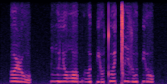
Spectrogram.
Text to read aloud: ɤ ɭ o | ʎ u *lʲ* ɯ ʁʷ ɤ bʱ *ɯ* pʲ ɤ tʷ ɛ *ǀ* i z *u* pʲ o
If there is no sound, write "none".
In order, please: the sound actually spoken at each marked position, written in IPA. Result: lʲ, ɤ, ǀ, u

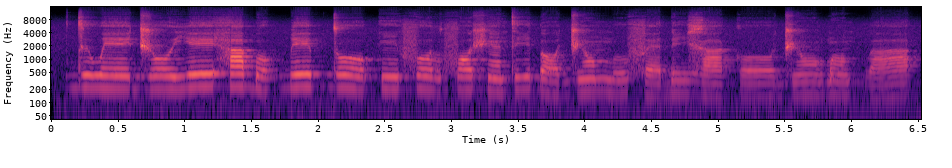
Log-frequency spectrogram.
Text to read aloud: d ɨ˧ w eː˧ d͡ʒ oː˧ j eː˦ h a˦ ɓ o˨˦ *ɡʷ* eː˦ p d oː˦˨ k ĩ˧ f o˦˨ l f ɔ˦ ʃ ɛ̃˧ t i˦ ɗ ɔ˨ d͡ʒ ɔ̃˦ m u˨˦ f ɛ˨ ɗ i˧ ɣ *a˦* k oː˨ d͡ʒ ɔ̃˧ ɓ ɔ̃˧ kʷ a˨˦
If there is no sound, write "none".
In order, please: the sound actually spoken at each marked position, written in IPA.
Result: ɡ͡b, a˨

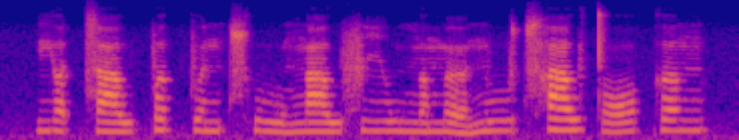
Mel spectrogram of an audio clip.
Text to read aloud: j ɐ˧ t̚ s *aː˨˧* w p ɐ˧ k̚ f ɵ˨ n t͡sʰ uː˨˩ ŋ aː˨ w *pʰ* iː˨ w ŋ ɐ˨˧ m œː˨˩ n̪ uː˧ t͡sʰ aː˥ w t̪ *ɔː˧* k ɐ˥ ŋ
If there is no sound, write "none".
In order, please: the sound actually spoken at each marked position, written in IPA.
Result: aː˨, f, ɔː˨˥

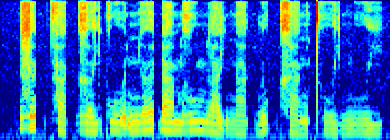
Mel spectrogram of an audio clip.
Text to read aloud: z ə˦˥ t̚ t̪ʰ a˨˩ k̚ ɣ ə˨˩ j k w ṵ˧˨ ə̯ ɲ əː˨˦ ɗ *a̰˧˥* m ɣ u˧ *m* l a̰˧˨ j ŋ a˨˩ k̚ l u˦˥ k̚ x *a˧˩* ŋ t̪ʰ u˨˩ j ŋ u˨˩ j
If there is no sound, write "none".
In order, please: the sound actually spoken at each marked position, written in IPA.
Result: a˧, m, a˧˩

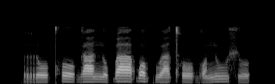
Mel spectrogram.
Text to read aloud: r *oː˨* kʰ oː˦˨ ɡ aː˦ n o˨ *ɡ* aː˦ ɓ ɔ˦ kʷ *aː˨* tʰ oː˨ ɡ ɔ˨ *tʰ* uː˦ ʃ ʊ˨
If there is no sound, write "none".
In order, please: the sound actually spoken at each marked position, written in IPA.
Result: oː˨, ɓ, aː˨, n

